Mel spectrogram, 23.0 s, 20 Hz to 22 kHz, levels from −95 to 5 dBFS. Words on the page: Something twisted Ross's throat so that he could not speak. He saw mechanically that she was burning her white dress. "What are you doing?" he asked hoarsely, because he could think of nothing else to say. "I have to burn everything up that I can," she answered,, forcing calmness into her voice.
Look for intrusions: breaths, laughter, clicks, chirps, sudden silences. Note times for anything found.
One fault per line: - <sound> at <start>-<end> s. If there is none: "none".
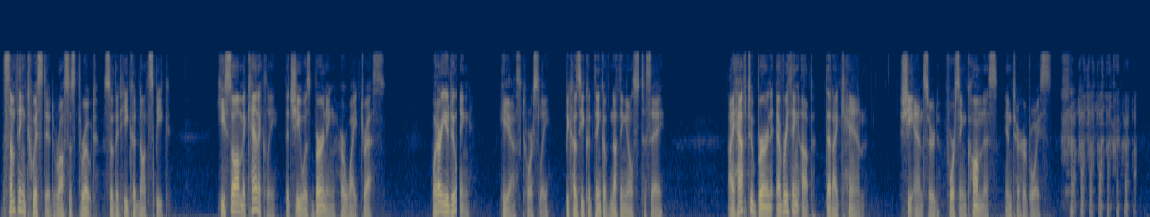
- dropout at 9.1-9.2 s
- laugh at 21.2-22.8 s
